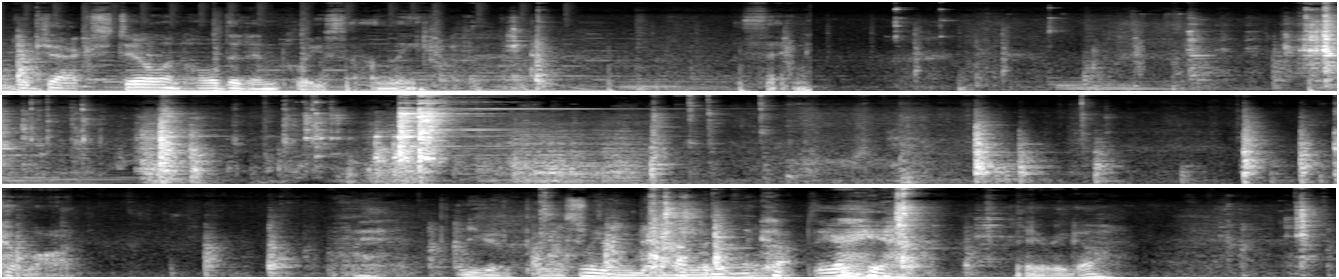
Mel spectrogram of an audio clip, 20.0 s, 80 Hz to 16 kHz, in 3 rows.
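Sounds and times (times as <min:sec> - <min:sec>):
metal tools clanking together: 0:04.4 - 0:10.6, 0:15.5 - 0:18.6, 0:19.6 - 0:20.0.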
